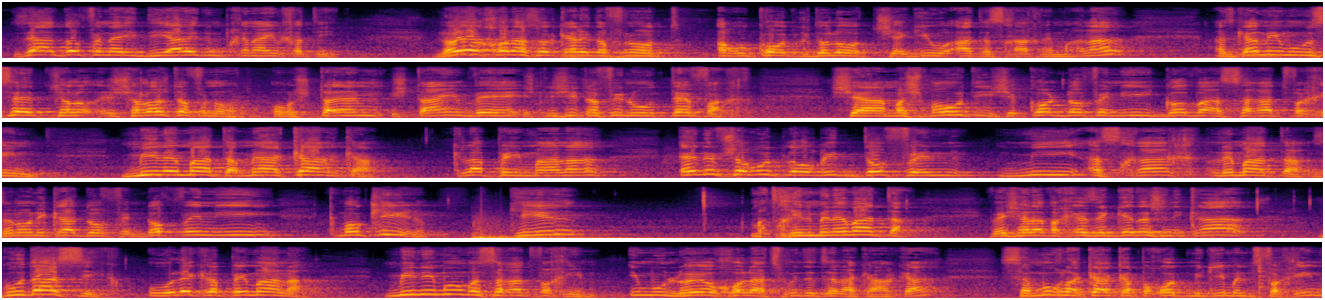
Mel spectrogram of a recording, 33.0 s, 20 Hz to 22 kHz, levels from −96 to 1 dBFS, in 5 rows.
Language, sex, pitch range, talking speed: Hebrew, male, 195-245 Hz, 155 wpm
